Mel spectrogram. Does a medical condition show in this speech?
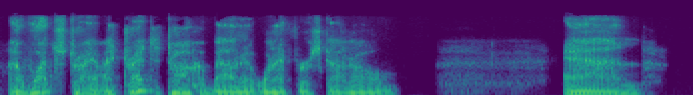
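Yes: absent vocal cords; still practices speaking.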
